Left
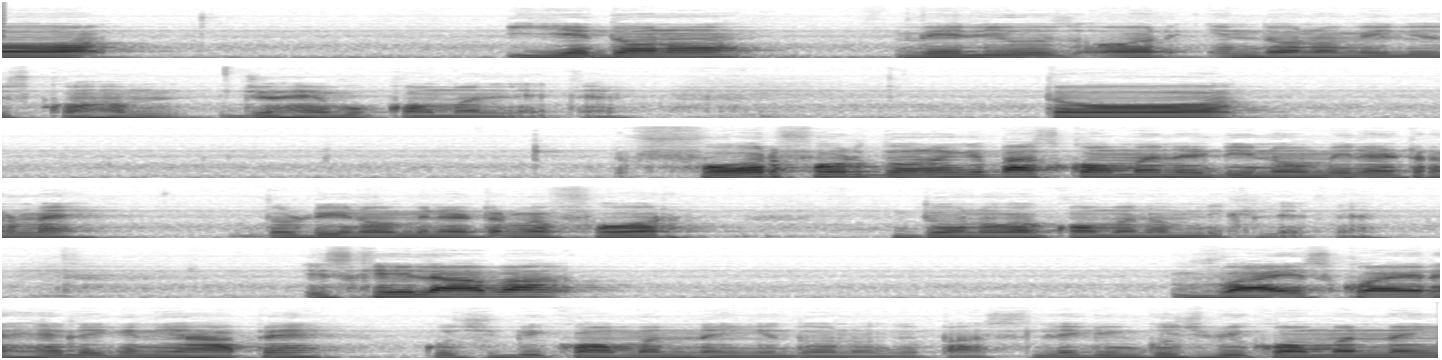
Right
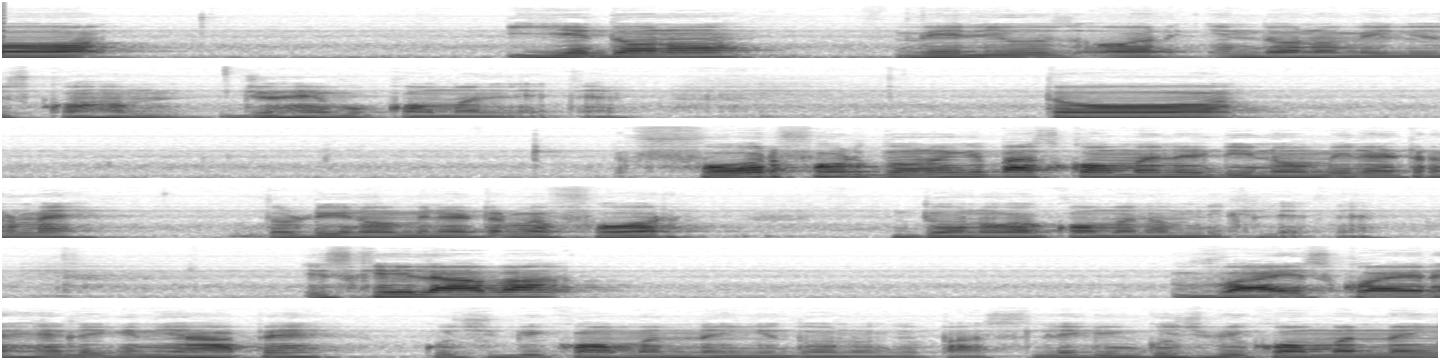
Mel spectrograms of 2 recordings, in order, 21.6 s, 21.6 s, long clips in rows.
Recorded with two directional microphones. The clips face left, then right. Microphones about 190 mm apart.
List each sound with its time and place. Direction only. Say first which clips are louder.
0.0 s a sound: left 2 dB; 25° left (ahead or behind)
1.2 s speech: left 2 dB; 25° left (ahead or behind)
6.1 s speech: left 2 dB; 30° left (ahead or behind)
8.4 s speech: left 1 dB; 30° left (ahead or behind)
17.2 s speech: left 2 dB; 25° left (ahead or behind)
